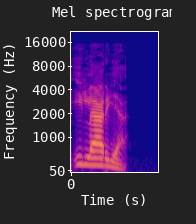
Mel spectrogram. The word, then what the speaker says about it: Hilaria: Well, it's been an odd week for, so this article says, it's been an odd week for Hilaria. – No, the H is silent. The H is silent. She was calling herself Hilaria.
